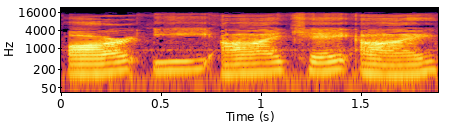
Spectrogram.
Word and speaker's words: Reiki: about what Reiki is Reiki r-e i ki pronounced reiki is a relaxation technique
